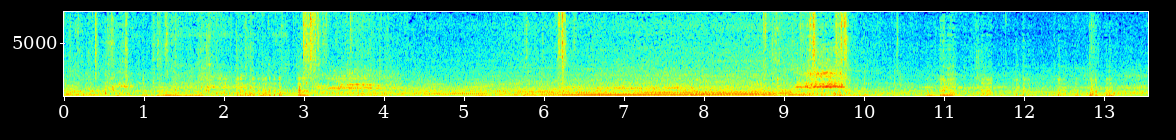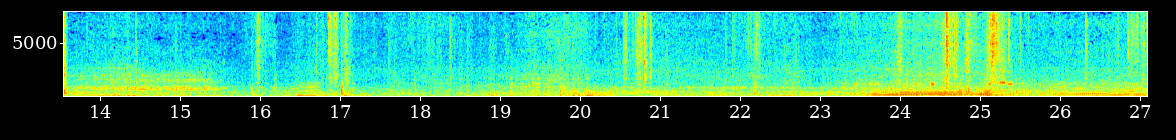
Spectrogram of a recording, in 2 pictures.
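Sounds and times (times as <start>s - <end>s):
car engine revving: 0.0s - 27.0s
tyre squeal: 0.5s - 4.3s, 9.0s - 9.9s.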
